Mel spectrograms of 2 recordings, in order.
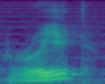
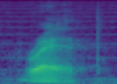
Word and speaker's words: read: hacer read para leer aquí solamente cambia la pronunciación read read y para comer e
